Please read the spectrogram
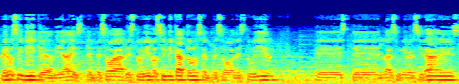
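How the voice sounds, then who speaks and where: A man speaks at a medium pitch with ordinary pitch variation. The recording carries audible room echo and noticeable background noise. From Peru, Cusco. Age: 60s. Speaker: interviewee. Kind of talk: interview testimony. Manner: hesitant with fillers.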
